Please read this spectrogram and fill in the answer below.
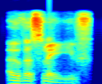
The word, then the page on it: oversleeve: British English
